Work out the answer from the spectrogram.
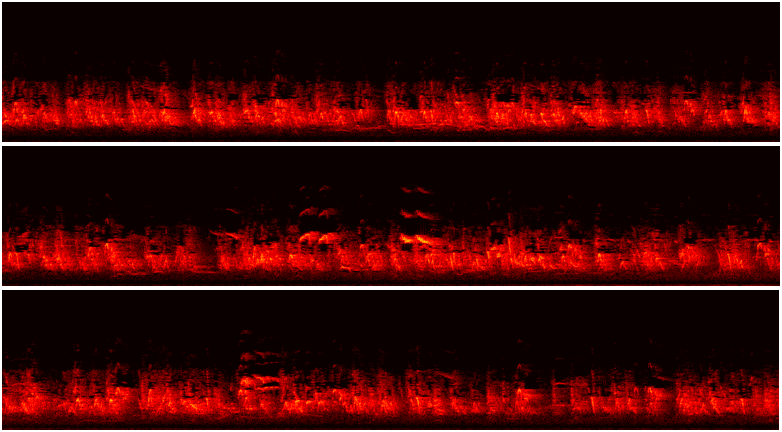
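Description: Birds chirping in a dense, continuous chorus of short high notes, with a few higher whistled notes now and then.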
